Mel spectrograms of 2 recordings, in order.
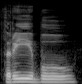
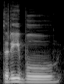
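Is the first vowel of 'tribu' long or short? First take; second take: long; short. First: The first vowel is held long. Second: The first vowel is kept short. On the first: The speaker calls it wrong. "This first e vowel is too long" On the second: The speaker calls it right. "It should be short"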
